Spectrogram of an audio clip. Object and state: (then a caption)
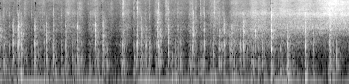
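Plastic bag of rolled oats. Fingertips tap and squeeze a large, full plastic stand-up bag of rolled oats, making the plastic crinkle. A steady run of quick, crisp taps and crackles blends into a continuous rustle over a low, muffled body, with a few sharper snaps standing out near the end.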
